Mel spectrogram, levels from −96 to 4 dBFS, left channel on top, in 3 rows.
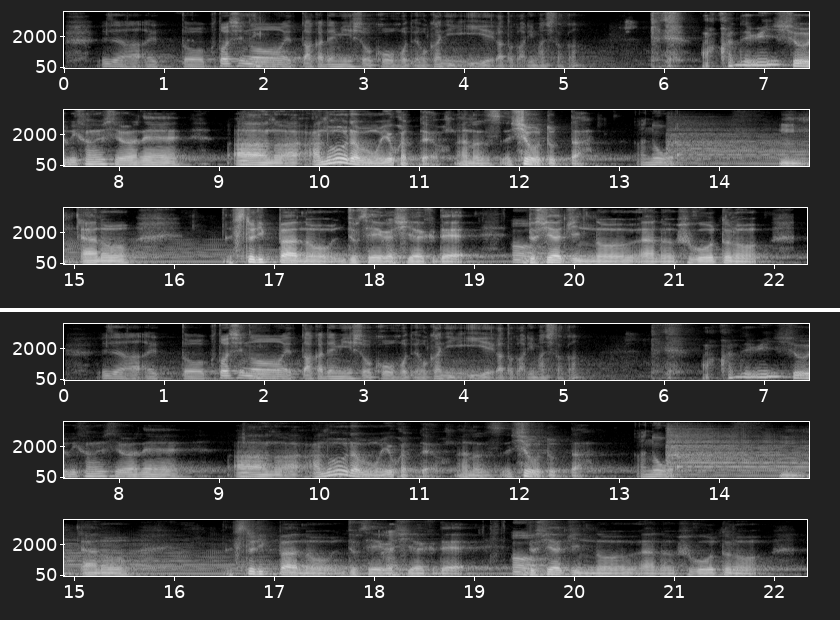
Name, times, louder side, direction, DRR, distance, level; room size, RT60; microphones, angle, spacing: voice 1, 0.4-5.2 13.2-13.7 14.2-14.3 18.1-18.3 19.4-19.8, right 1 dB, 10° right, 0.5 m, -31 dB
voice 2, 5.9-8.6 9.1-12.7 14.6-15.9 16.5-18.9 19.5-22.2, left 5 dB, 65° left, 0.5 m, -23 dB
sound 1, 13.5-21.3, right 3 dB, 70° right, 1.6 m, -40 dB
27.5 x 14.0 x 8.8 m
head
